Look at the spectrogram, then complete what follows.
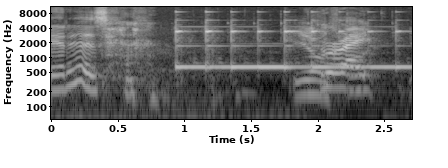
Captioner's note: bell rings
